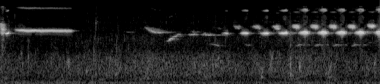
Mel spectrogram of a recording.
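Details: Yellowhammer singing: a sustained high whistle, a pause, short slurred notes, then a steady run of bright repeated notes building in volume.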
